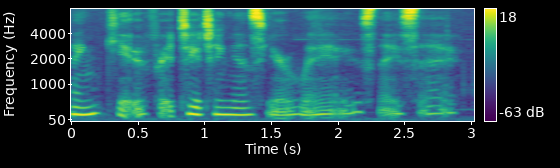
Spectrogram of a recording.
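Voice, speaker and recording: A woman streamer does a tarot reading in soft ASMR style, hushed and often slipping into whispers. Her medium-pitched voice is gravelly and husky, with a steady tone and slow pace.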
